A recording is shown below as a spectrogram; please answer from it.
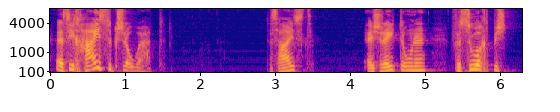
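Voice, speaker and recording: High-voiced man preaching with emotion. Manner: emotive, dynamic delivery moving between urgent and hushed; speaks directly to listeners. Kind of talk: sermon.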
